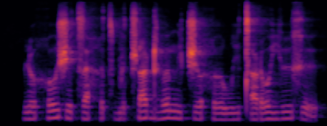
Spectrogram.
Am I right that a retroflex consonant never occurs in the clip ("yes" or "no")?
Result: no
